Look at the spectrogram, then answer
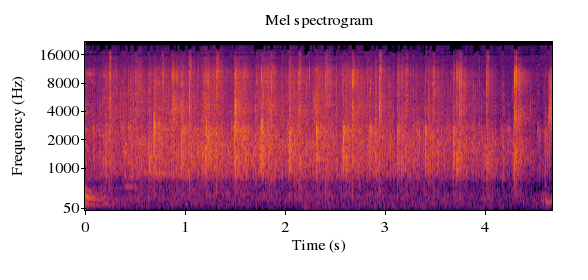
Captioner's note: applause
